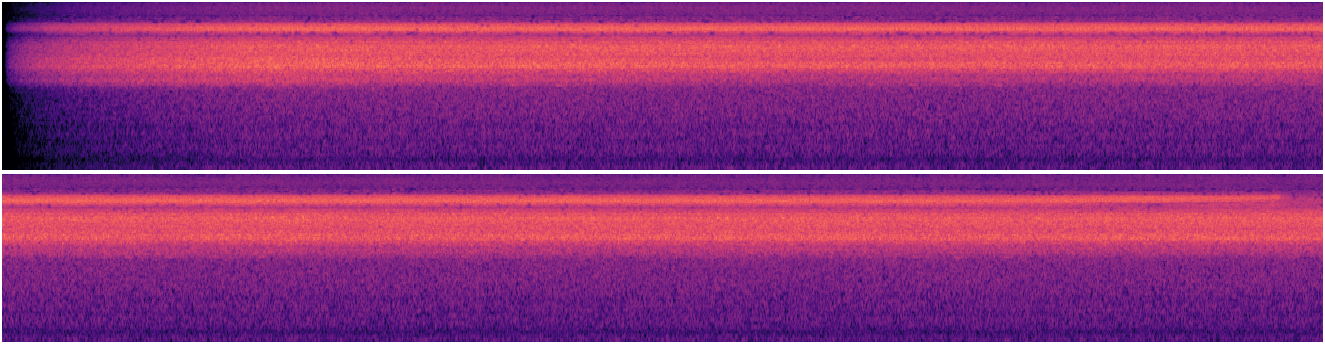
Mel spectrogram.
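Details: A dense cicada chorus with other insects in summer rainforest makes a steady, shrill, high-pitched buzzing that hardly varies throughout.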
